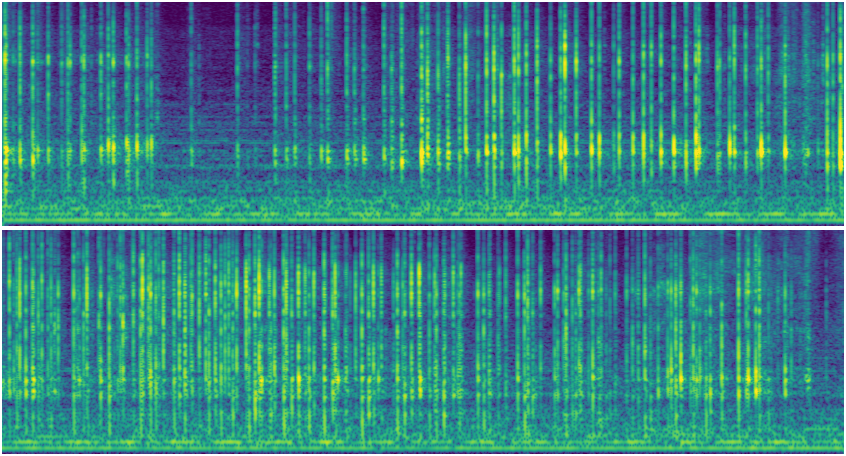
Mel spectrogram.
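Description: Long acrylic nails tap rapidly on a small, hollow, flat purple printed cardboard false lash box, making a dense, continuous stream of crisp, light clicks that ring only briefly. A faint steady low hum runs underneath.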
